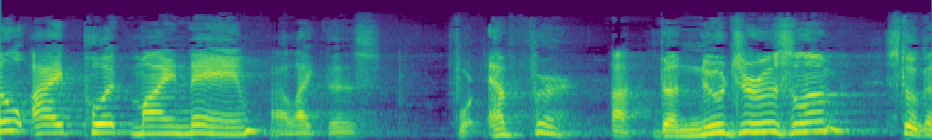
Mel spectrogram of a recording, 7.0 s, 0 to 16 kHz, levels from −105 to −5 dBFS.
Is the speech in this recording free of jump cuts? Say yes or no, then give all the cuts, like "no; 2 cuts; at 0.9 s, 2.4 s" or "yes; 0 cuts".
yes; 0 cuts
